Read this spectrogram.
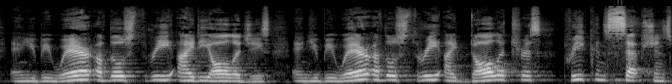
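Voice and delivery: loud, high warning sermon; full-force preaching. Acted. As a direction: thunder the warning at the disciples.

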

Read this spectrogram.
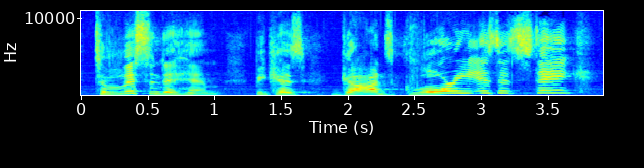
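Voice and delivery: loud, driving sermon voice; full-force preaching. Acted. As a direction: preach it out to the room.

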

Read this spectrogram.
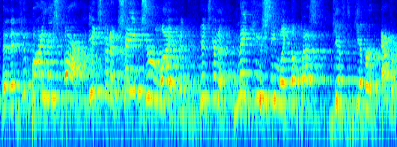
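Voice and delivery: oversell it like a TV commercial; mock car commercial; ad pitch. Mimicking car ads.

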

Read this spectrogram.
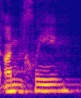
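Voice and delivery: ordinary talk

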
